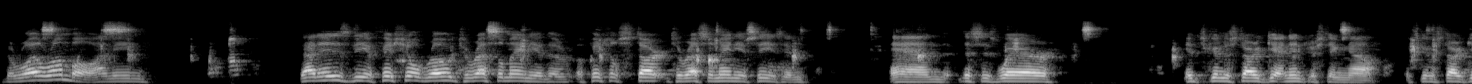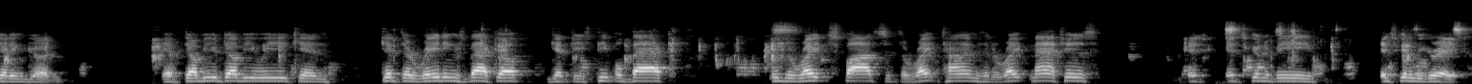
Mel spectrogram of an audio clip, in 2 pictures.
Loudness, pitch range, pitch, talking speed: -18 LUFS, 140-165 Hz, 155 Hz, 140 wpm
